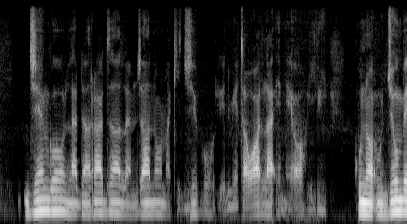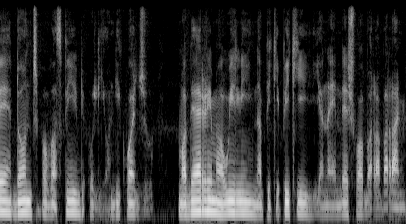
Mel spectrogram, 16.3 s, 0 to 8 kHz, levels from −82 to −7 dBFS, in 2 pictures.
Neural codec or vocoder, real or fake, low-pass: codec, 16 kHz, 2 kbps, X-Codec, HuBERT features, trained on LibriSpeech; fake; 7.2 kHz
